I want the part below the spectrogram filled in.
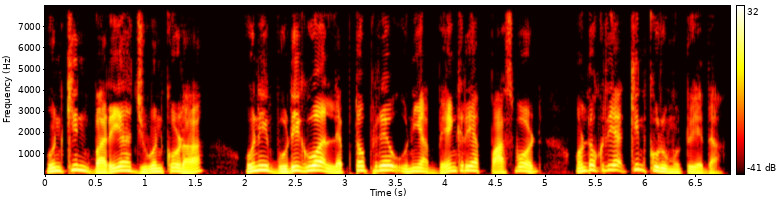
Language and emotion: Santali, disgusted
